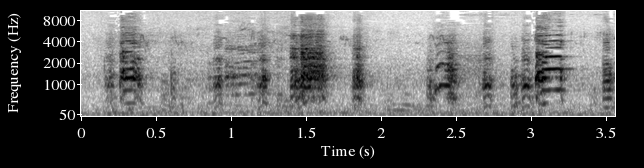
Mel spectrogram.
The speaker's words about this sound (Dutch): De kippen scharrelen hier lekker rond op je erf.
